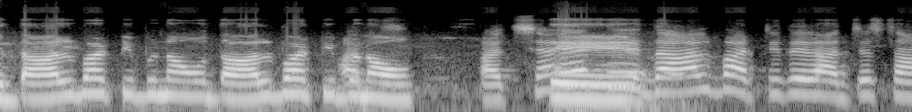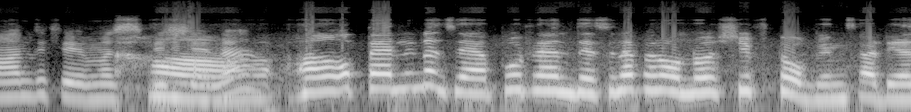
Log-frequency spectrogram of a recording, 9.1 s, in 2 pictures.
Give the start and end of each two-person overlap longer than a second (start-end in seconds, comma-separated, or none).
none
